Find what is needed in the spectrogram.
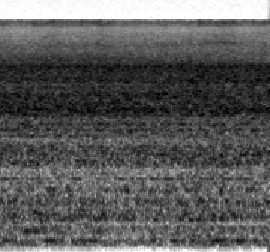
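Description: A steady hiss with a low hum underneath it, with no distinct calls standing out.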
